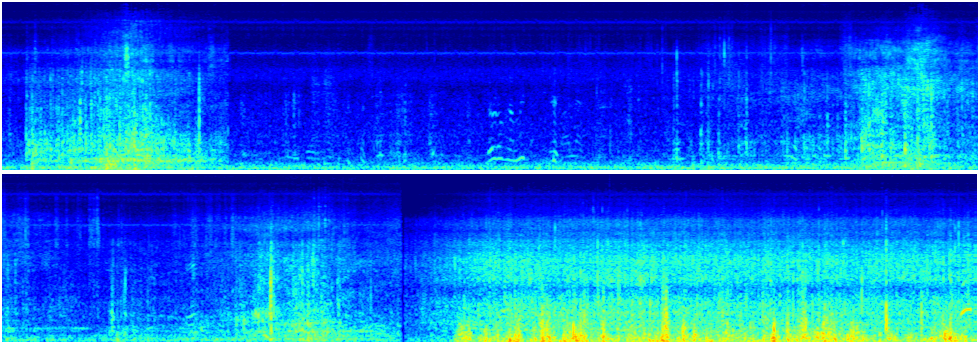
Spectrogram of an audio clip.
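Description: Mountain bikes rolling down a rocky dirt trail, each pass a short rush of tyre and gravel noise. From about two-thirds of the way in, a loud, steady rumble of knobby tyres crunching on a gravel road, with wind on the microphone, while riding.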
